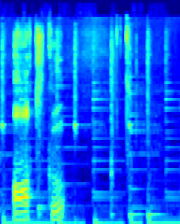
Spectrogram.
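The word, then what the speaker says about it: ōkiku: Then we have okiku, from the adjective oki, the accent usually is on the second more, so on the key, second to last more. Technically, you could say also syllable. In this case, it isn't counted key as a single syllable. Yeah. Either way, it's on the key, the accent, when in its dictionary form, or key means big,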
